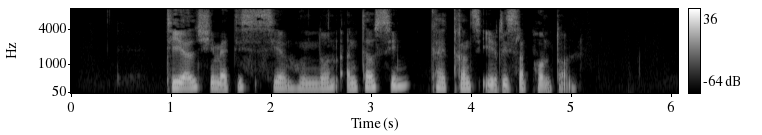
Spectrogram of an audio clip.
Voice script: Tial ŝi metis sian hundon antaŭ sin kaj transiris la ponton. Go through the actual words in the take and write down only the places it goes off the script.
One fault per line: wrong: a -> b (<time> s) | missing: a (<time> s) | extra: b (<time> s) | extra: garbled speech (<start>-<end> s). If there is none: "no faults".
no faults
